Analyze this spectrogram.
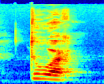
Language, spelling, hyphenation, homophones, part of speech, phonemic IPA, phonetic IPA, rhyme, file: Dutch, toer, toer, tour, noun, /tur/, [tuːr], -ur, Nl-toer.ogg
- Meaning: 1. turn, rotation, revolution 2. tour, trip 3. whim, urge (odd emotional action or behaviour) 4. prank, stunt, trick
